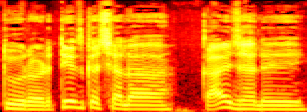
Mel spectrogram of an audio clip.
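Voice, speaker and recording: A man's voice: mid-range voice, slow pace, a little mellow, no room sound, close to an everyday voice. A man playing a sarcastic, teasing husband in scripted comedy cartoon skits. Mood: dry, teasing.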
